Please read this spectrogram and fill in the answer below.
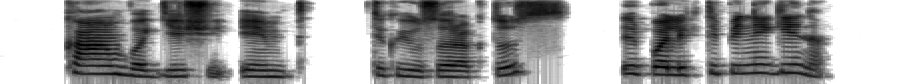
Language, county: Lithuanian, Kaunas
